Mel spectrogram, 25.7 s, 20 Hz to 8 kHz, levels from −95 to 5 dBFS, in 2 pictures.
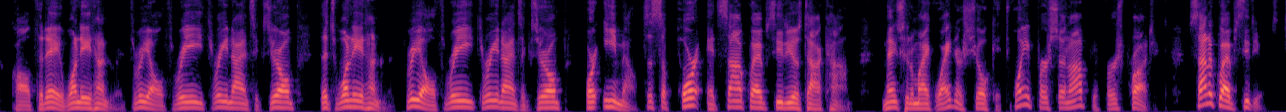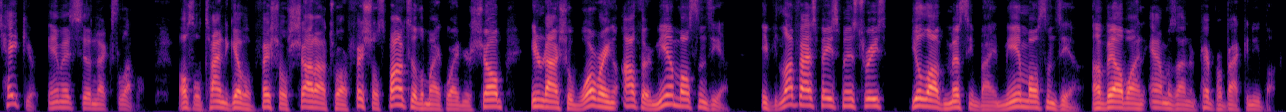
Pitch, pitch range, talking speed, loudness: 145 Hz, 120-160 Hz, 185 wpm, -30 LUFS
